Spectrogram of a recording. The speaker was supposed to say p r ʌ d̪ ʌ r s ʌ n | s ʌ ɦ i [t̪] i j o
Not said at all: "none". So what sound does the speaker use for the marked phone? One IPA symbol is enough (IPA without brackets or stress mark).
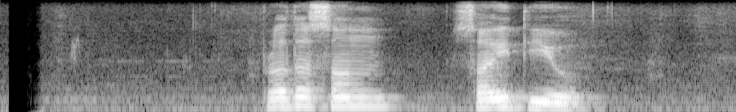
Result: t̪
